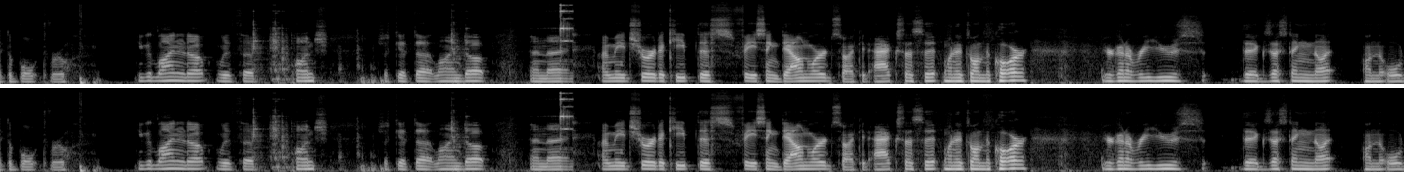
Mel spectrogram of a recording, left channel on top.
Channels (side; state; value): both; identical; correlation 1.00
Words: the bolt through. You could line it up with a punch, just get that lined up. And then I made sure to keep this facing downward so I could access it when it's on the car. You're going to reuse the existing nut on the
